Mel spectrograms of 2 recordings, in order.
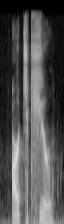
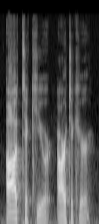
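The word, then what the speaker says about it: Autechre: Yeah, so specifically, Thom Yorke mentions Aphex Twin and Articure. Mm-hmm. I don't know how to say that, dude. Let's figure it out, man. Pronunciation. Articure. – You were close.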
